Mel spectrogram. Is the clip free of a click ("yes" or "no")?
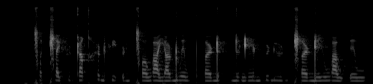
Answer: no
